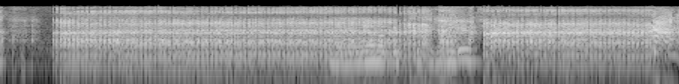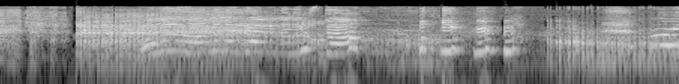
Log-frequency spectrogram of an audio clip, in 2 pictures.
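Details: Aggressive Chihuahua indoors, growling steadily for about five seconds, then breaking into shorter growls and whiny, wavering vocal notes while people talk and laugh nearby.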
